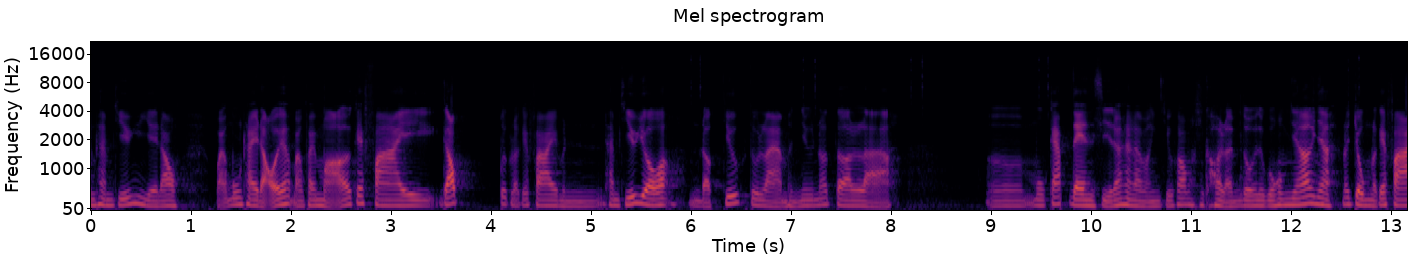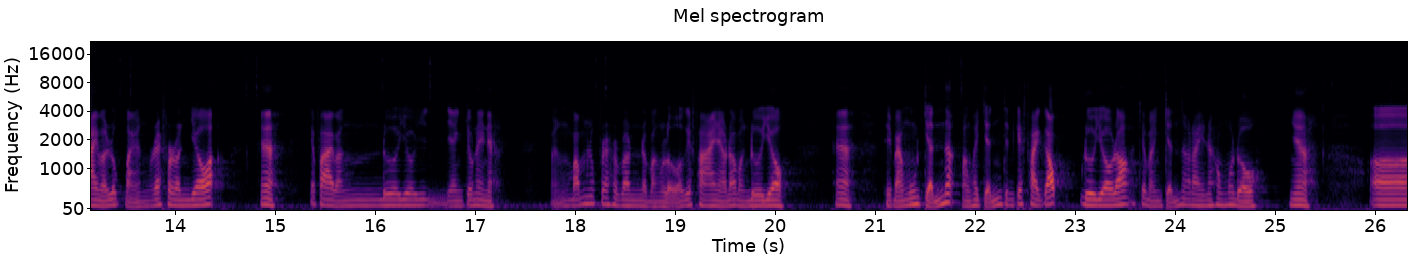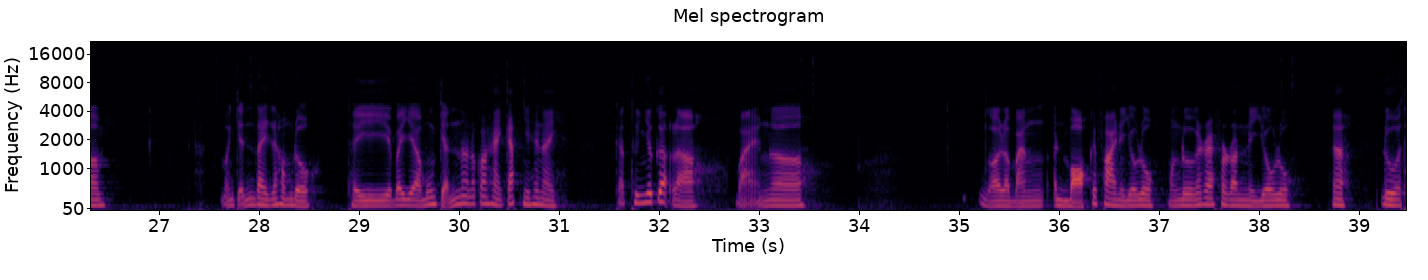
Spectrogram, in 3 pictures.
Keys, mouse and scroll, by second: 6.0 click, 7.1 click, 8.2 click, 9.5 click, 12.6 click, 13.4 click, 14.7 click, 16.1 click, 18.2 click, 21.7 click, 25.5 alt+middle click, 26.5-26.8 scroll down 1, 27.1 alt+middle click, 27.5 alt+click, 33.4 click, 35.0 alt+middle click, 38.2 click.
